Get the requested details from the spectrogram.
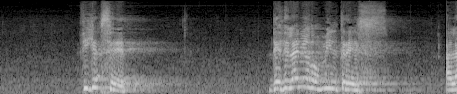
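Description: A woman speaks forcefully through a microphone in a large hall.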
